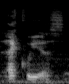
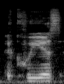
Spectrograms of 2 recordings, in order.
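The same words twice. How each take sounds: First: Equius as EK-wee-us; first-syllable stress. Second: Equius as uh-KWEE-us; second-syllable stress. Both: Shown as a demonstration. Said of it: "difference between pronunciations".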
